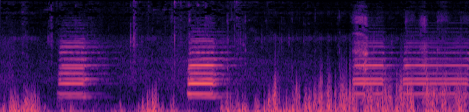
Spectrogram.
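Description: A car horn honks several times in short bursts over a rumbling low background, with two quick blasts early, another near two seconds, then a longer double toot toward the end.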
